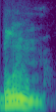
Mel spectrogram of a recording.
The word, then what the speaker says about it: Blum: I think it's pronounced no, I just lost it. Blah. Steve Bloom. Sorry, Steve Bloom. Bloom. Yeah. Should be an E if it's Bloom.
